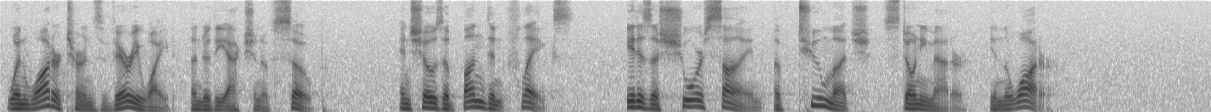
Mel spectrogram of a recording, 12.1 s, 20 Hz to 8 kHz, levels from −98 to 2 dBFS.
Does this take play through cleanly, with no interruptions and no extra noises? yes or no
yes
